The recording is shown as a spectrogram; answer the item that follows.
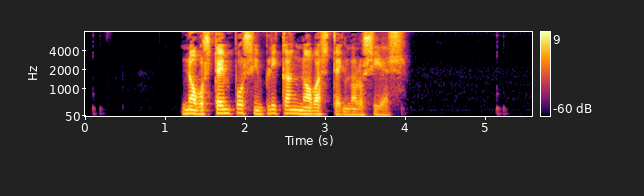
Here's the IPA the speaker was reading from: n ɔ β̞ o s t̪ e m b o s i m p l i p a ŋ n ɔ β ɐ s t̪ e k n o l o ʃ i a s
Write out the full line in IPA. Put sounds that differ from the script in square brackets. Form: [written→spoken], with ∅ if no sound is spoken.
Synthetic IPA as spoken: n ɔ β̞ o s t̪ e m [b→p] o s i m p l i [p→k] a ŋ n ɔ β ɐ s t̪ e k n o l o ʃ i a s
